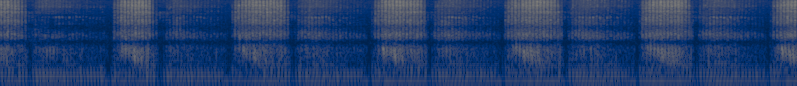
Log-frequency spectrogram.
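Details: Pet cat purring under a stroking hand. A low, even rumble continues throughout, and each inhalation brings a slightly raspy swell, with fur-rubbing noises about every second.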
